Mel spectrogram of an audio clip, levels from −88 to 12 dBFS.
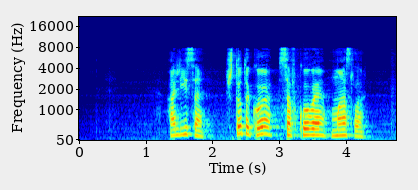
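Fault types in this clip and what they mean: No faults are audible.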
